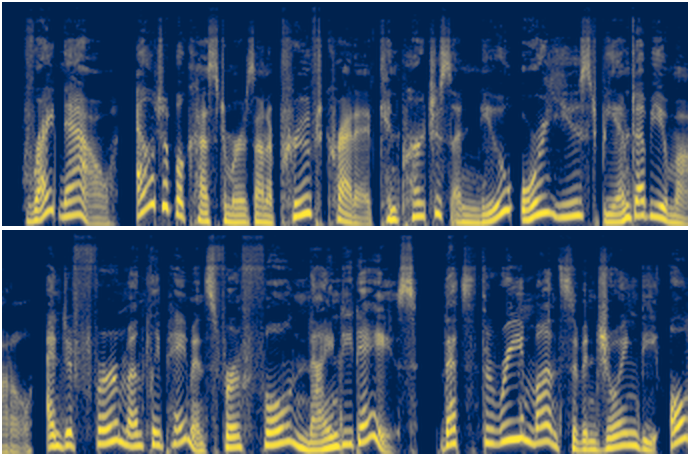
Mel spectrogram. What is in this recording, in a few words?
Radio and podcast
